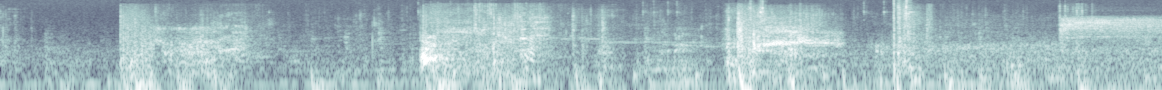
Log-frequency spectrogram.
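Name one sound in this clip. Gunshots crack loudly from a pistol.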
